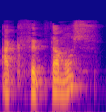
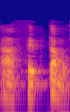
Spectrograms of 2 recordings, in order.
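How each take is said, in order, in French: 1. Il y a un son k avant le s. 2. Il n'y a pas de son k avant le s. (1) "on ne dit pas acceptamos, ce serait un francicisme" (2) "c'est aceptamos, il n'y a pas de C"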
